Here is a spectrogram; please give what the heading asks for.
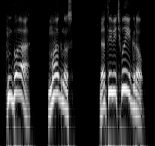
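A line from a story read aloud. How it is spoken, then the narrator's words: Exclaimed. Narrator (Russian): Воскликнул он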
